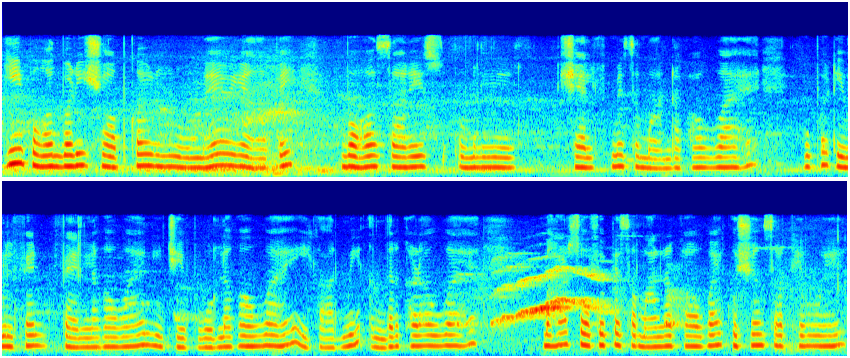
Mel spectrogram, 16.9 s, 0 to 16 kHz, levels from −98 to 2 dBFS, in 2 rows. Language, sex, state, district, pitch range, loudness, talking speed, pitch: Hindi, female, Haryana, Jhajjar, 205-230 Hz, -19 LUFS, 170 wpm, 220 Hz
